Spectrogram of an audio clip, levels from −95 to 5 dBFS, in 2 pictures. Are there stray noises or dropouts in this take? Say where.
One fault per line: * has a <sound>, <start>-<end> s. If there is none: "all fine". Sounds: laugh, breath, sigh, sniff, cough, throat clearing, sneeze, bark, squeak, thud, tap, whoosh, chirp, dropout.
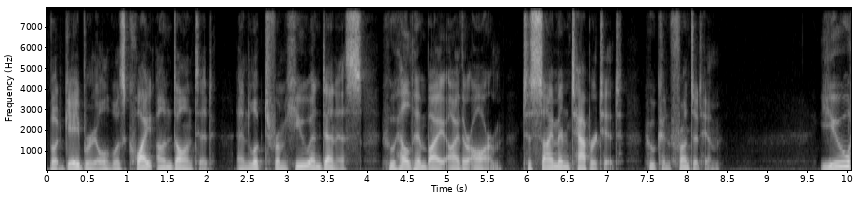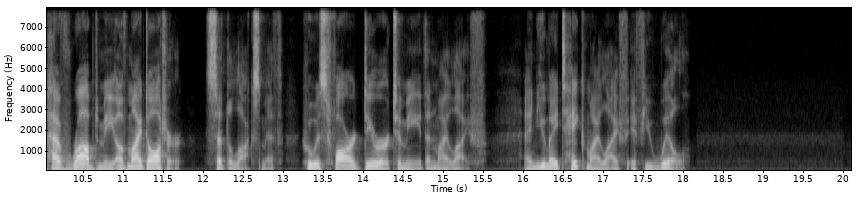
all fine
